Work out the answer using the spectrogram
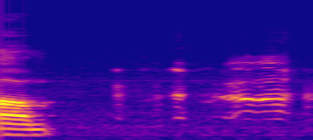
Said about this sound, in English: Ringtone going off. God damn it.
